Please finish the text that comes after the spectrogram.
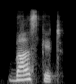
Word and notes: basket: Indian

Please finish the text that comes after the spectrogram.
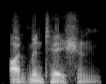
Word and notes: Augmentation: American English

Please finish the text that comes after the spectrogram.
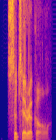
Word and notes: satirical: British English

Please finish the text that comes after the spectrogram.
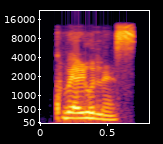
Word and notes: querulous: Indian

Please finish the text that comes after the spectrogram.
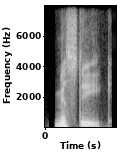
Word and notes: mystique: American English

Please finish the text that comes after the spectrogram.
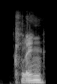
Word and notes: cling: British English

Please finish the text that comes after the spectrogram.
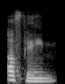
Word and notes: aflame: Indian

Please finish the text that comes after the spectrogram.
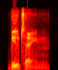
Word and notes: butane: British English

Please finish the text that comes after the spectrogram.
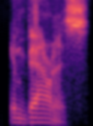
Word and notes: embarrass: American English

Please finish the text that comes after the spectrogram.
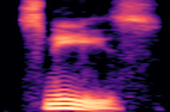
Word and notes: sneeze: American English

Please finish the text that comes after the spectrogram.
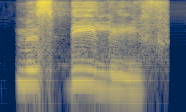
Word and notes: misbelief: Indian

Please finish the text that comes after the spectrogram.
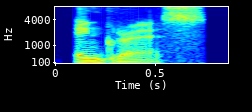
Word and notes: ingress: British English

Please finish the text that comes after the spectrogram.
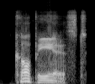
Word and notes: copyist: British English

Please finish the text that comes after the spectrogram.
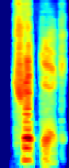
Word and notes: triptyque: American English

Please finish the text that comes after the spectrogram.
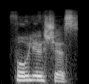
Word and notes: foliaceous: Indian

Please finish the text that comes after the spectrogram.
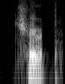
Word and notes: chirp: American English

